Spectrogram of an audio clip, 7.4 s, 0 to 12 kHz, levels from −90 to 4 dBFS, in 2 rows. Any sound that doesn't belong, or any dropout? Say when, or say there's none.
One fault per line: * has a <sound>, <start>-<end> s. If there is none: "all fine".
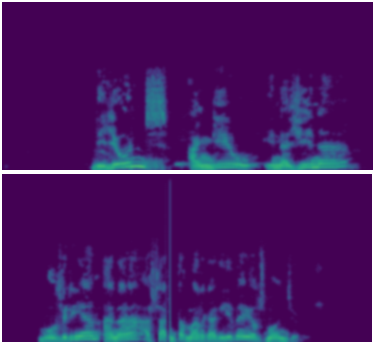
* has a dropout, 5.4-5.4 s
